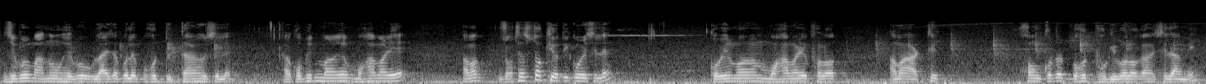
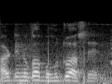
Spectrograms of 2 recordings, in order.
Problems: constant background noise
